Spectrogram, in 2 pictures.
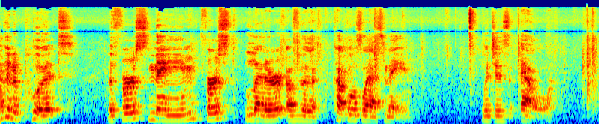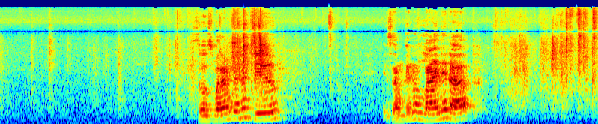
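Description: Plastic wrap crinkles as it is pulled off a roll.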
